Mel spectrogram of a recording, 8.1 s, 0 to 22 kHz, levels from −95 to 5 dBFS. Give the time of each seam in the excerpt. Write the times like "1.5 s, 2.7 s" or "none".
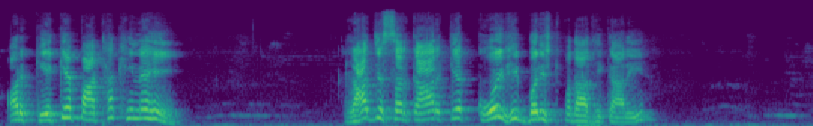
none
